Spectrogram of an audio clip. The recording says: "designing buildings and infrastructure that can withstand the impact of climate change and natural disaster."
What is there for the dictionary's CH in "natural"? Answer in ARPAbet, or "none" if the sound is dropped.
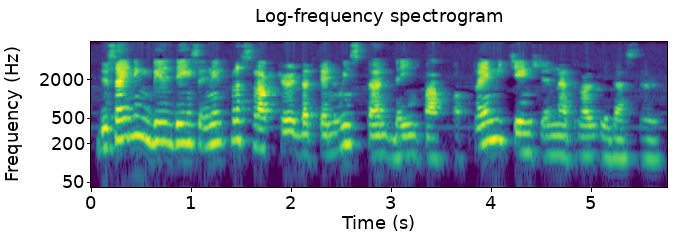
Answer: none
